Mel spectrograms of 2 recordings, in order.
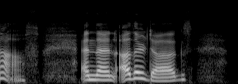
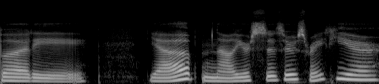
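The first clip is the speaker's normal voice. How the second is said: slow, quiet, relaxed, soothing murmur; 2 semitones lower than usual. Speaker acts out how they talk when someone needs to stay still: much slower, quiet voice. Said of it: "suddenly I'm much slower and a big deep breath and a quiet voice".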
